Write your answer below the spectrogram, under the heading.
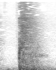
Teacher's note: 我是嘟嘴发哭，可是嗓子不震动。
